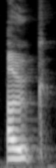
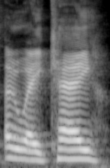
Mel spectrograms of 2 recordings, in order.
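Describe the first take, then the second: First: "Oak" said as one word, like the tree. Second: "O A K" said as three separate letters; spelled out. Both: Shown as a demonstration. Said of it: "as we would obviously say".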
